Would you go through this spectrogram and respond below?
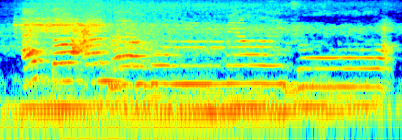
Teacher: Yakni apabila mim sukun atau mim mati bertemu dengan huruf mim. Cara membacanya langsung dimasukkan ke dalam huruf mim dan juga disertai dengung selama 2 harakat. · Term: idgham mimmi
